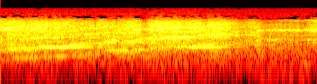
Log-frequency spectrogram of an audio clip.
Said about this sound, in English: I dropped Cal off at his place and turned my car's nose in the direction of Cove City again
